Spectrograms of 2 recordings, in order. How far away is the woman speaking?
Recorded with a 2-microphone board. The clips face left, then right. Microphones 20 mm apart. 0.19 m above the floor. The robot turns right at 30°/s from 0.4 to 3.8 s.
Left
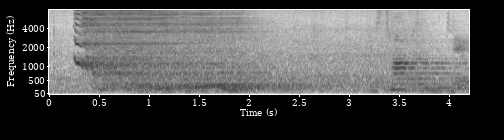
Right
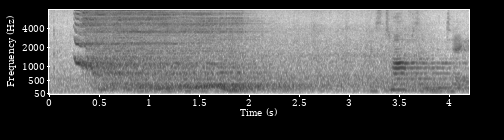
About 1.6 m.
